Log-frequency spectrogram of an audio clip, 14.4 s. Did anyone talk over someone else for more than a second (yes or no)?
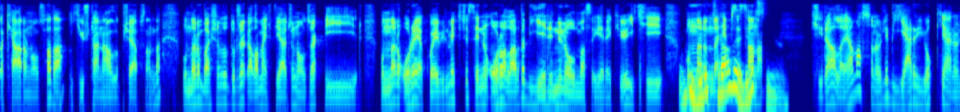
yes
